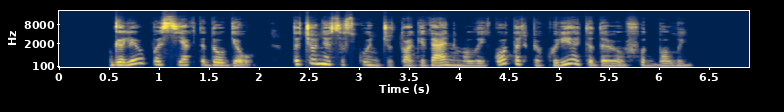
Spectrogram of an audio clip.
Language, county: Lithuanian, Kaunas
